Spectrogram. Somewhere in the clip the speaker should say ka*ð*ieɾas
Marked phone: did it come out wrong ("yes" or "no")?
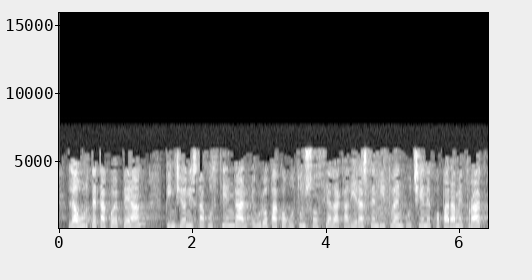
no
